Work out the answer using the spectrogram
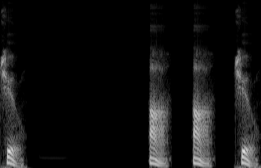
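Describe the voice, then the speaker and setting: A woman voicing a big number block through a pitched-down effect, chanting slowly. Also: big pitch swings, creaky, slightly rough, no echo, full character voice. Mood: booming.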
